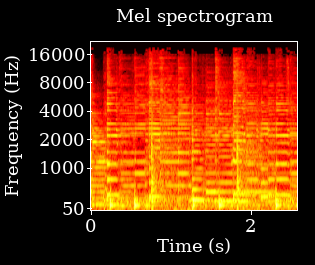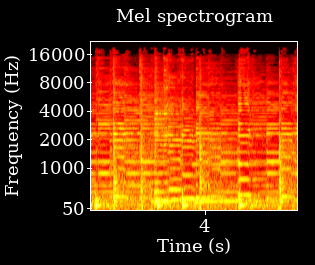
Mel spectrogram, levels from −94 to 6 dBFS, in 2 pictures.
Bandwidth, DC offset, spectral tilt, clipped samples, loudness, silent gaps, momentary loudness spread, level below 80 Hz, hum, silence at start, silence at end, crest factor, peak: 19 kHz; under 0.1%; -5 dB/octave; under 0.1%; -16 LUFS; none; 3 LU; -32 dBFS; none; 0 s; 0 s; 14 dB; 0 dBFS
